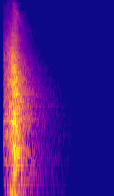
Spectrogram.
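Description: A whoosh sound effect accompanying an animated logo: one sudden swish that starts right away, slides down in pitch and fades out within about a second.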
